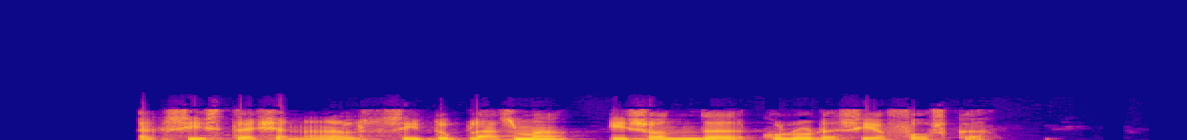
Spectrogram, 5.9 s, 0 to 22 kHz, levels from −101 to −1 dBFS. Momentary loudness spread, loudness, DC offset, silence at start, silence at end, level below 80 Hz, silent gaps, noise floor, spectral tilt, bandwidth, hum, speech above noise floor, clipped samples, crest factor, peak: 9 LU; -19 LUFS; under 0.1%; 0.7 s; 1 s; -56 dBFS; none; -60 dBFS; -9 dB/octave; 5 kHz; none; 41 dB; under 0.1%; 18 dB; -2 dBFS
